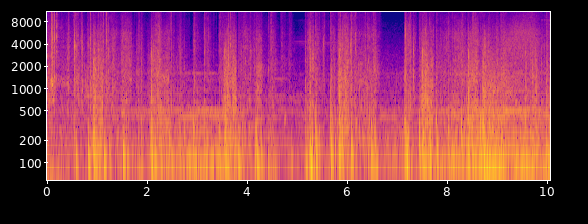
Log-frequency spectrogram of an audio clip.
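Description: Footsteps thud quickly on hard floors.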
